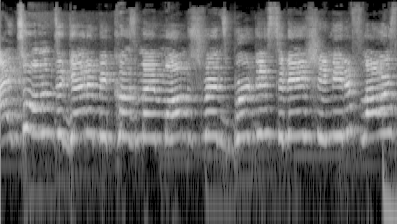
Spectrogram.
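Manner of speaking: high, fast, rambling retold plea; tearful begging. Explaining flowers to cousin, retold panicked begging. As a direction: gabble a high-pitched excuse and beg. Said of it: "crying at this point".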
